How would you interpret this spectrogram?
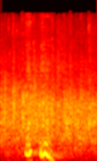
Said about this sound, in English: I think that's a good cartoon. I think it deserves a little round of applause. There we go.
